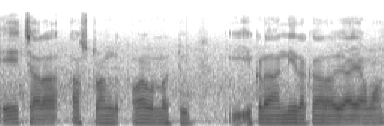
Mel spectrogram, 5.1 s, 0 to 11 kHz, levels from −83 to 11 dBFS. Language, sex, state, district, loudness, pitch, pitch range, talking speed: Telugu, male, Andhra Pradesh, Visakhapatnam, -23 LUFS, 95 Hz, 95-100 Hz, 115 wpm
